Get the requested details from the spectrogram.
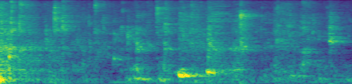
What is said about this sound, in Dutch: de hond van Lange Frans bijvoorbeeld om water te gaan drinken tijdens het gesprek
